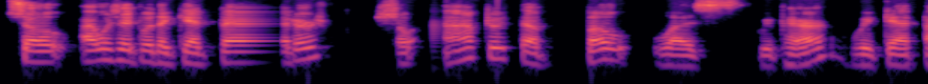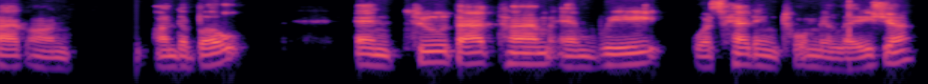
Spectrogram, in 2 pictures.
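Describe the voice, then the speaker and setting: A middle-aged man from Vietnam whose first language is Cantonese, telling his life story in a casual interview, halting with many fillers and restarts. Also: medium pitch, no echo, lo-fi sound. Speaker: guest.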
